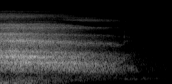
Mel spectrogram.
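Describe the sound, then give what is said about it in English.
A deep breath is let out through the mouth in one long, breathy sigh. It starts loud and airy and fades steadily to silence over about a second and a half. “Let's take a really deep breath in through the nose And through the mouth, let it out.”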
